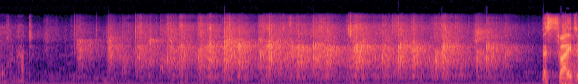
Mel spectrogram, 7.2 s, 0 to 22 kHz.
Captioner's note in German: Beifall bei der CDU und dem BÜNDNIS 90/DIE GRÜNEN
